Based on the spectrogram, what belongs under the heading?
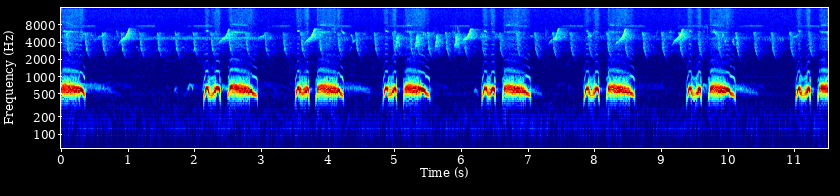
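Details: In Kanchanaburi, Thailand, a forest spotted dove attracted to a trapping decoy calls steadily. There are eight low coo phrases over eleven seconds, each a stuttered double note plus a drawn-out coo that slides down. Soft high chirps sound in the background.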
